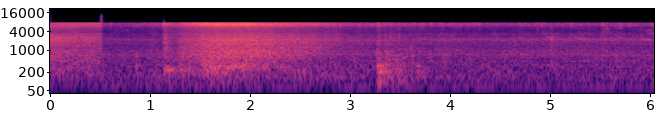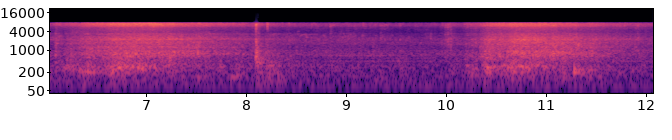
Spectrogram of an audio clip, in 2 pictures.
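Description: Wet concrete sliding off tipped wheelbarrows and down a board chute into a rebar-caged foundation pit. It comes in three rushing surges of about two seconds each, with a couple of sharp knocks between them.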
